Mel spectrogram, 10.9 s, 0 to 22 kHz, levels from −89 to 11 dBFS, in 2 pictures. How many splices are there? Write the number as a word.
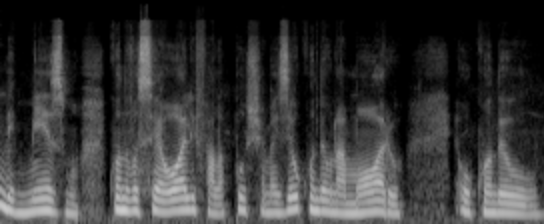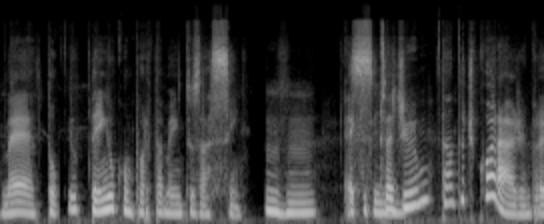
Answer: one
